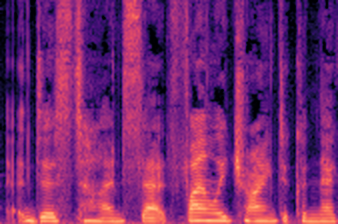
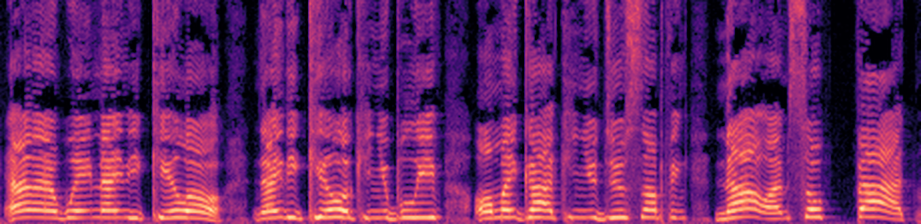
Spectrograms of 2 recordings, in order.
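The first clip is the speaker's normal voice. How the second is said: high, loud panicked shrieking; shrieking cry; 11 semitones higher, 4 dB louder than usual. Retold or imitated. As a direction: wail it out, much higher, in horror. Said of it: "yelled in a shrieking cry".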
